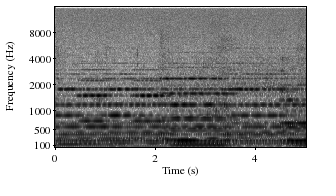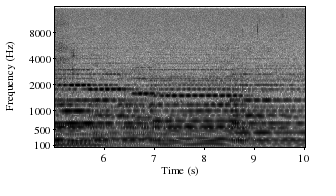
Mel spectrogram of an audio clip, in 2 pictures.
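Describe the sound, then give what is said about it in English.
An orchestral film theme plays without any voices, a low tuba line carrying sustained, stepwise notes beneath brighter harmonies, with a steady, gently rocking pulse at an even, moderate volume. “And again, I'm sitting there, the tuba's playing, and I'm saying, Kevin's not here.”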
